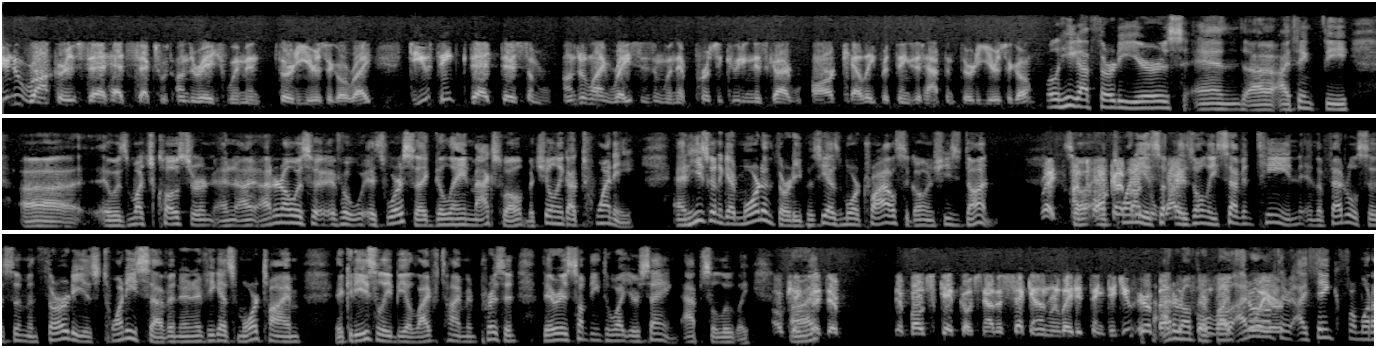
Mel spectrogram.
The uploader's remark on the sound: Listener Call In Show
